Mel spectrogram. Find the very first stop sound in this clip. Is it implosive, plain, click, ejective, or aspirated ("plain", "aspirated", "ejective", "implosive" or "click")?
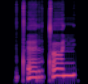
ejective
